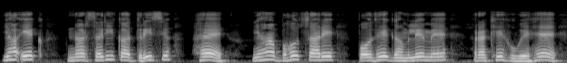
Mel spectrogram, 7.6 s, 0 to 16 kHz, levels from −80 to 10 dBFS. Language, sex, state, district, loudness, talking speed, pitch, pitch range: Hindi, male, Jharkhand, Ranchi, -15 LUFS, 120 wpm, 195 Hz, 165-205 Hz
